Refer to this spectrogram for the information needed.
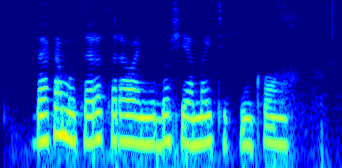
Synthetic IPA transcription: ðakamutaɾataɾawaɲiɓɔʃijamaitikiŋkʰɔŋɡɔ

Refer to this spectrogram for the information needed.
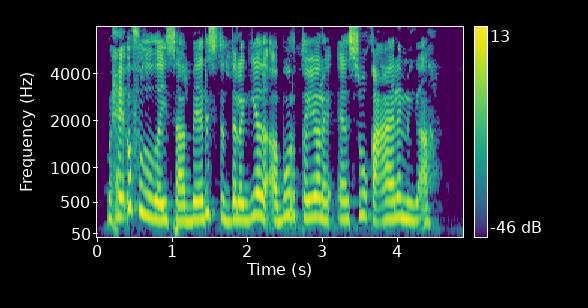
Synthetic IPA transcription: wɑħɑjʔʊfʊðʊðɛjsaːbɛːɾɪst̪ʰɐd̪ɐlɐɡjɐðɐ̰ʔɐβuːrt̪ʰɐjɔlɛʔɛːsuːqɐʕɑːlɐmɪɣɐʔɐh

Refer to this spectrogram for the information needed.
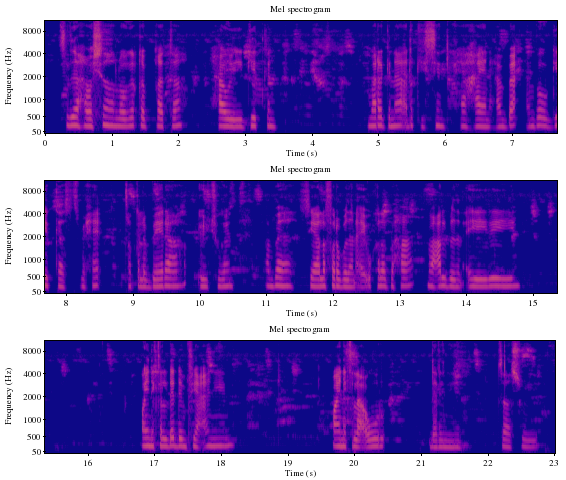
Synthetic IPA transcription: sɪðaːħɑwɐʃɐðɐlɔːɣɐqɛb̚qɑːt̪ʰaː | wɑħɑːwɛːjɛɡɛːd̪kʰɐn | mɐɾɐɡnɐrkʰɛsiːnħɛhaːjɛːnʕɑmbɐʕɑmbɐɔːɡɛːd̪̚kʰaːsbɛħɛ | ɔːkʰɐlɛbɛːɾɐɐʔɛjt͡ʃɔːɣaːn | ʕɑmbɐsɪjaːlɐfɐɾɐbɐðɐnɛ̰jʊkʰɐlɐbɑħaːnɔːʕɑlbɐðɐnʔɐjɛjlɛːjɪhiːn | wɛjnɐkʰɐlɐɖɐɖɐmfiːʕɑnjiːn | wɑjnɐkʰɐlɐ̰ʔɑ̰wuːr | d̪ɐɾɪnɪhiːn | saːswɛj

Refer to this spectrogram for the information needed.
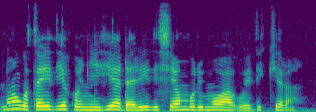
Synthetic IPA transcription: nɔɣotaiðiɛkoɲiːɦiadaɾiɾiɕjamoɾimɔwaɣoeðikeɾa̰

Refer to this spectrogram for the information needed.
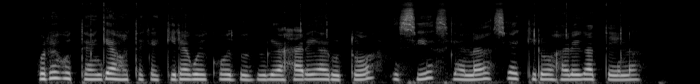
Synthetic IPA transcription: oɾeɣotɛŋɡeahotɛkɛkiɾaɣwekoðuðuɾeahaɾeaɾutwamesiesjanasjakiɾɔhaɾeɣatena

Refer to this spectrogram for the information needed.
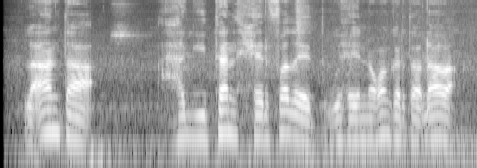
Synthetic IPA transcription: lɐ̰ʔaːnt̪ʰɐ | hɐɣiːt̪ʰɐnħɪrfɐðɛːd̪wɑħɑjnɔqɔŋkʰɐrt̪ʰaːɗaːβɐ̰

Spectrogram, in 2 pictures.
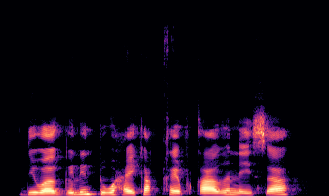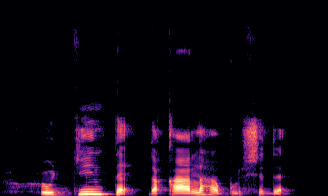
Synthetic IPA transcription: d̪ɪwaːɡɛlɪnt̪ʰʊwɑħɑjkʰɐqɛjbqɑːðɐnɛjsaː | ħʊd͡ʒint̪ʰɐɖɑqɑːlɐɦɐbʊlʃɐðɐ

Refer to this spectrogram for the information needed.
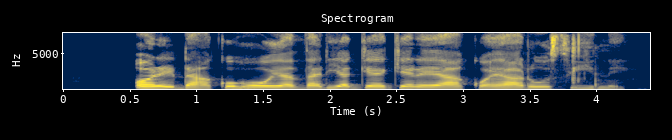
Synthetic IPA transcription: ɔɾedakoɦɔjaðaɾiaɡɛɡɛɾɛjakwajaɾosiːne

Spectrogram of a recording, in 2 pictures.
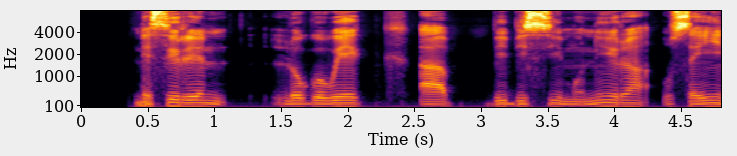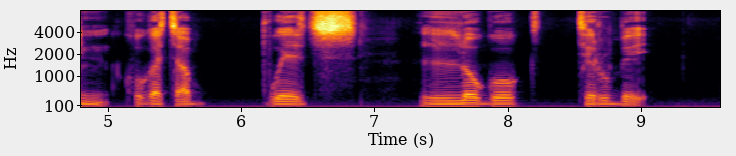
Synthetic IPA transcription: nesiɾenlɔɡɔwɛka̰bibisimuniɾa̰usainkʰɔɡat͡ʃa | bwɛt͡ʃ | lɔɡɔk | t͡ʃeɾubḛ

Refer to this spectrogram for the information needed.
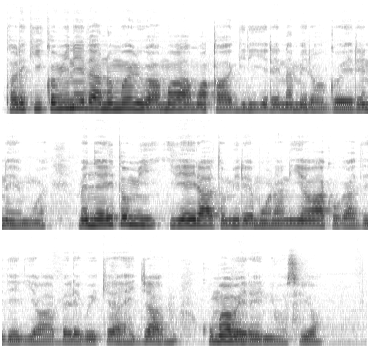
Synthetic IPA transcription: taɾekikomineðanomwɛɾiwamɔɣamwakawaɡiɾiɣeɾenameɾɔɡɔeɾenemwɛ | mɛɲɛetomiːɾeaiɾatomiɾemonaniɛwakoɣaðeɾeɾjawabɛɾɛɣwekeɾahed͡ʒabukumaweɾɛineosjɔ

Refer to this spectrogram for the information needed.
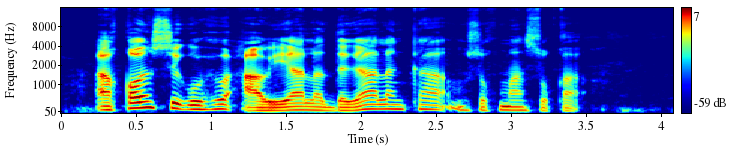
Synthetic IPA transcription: ʔɑqɔːnsɪɣʊwʊħuːʕɑ̰ːwɪjaːlɐd̪ɐɣaːlɐŋkʰɐmʊsʊqmaːnsʊqɑ̰

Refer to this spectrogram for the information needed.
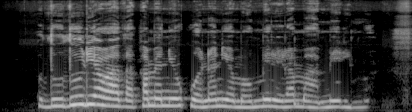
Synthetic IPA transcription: oðuðuɾiawaðakamɛneokuɔnaniamaumeɾeɾamaːmeɾimɔ

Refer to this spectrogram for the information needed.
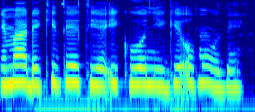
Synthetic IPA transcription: emadekiðetieʔikuoɲiɡeʔomoːðe

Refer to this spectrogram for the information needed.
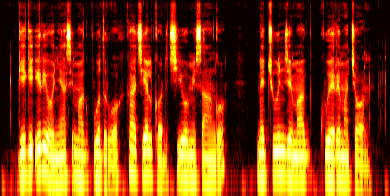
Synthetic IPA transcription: ɡɪɡɪʔɪɾɪoɲasɪ̰maɡpwod̪ɾwokːaːt͡ʃɪɛlkɔdt͡ʃiomɪsaŋɡɔ | nɛt͡ʃuɲd͡ʒemaɡkweɾemat͡ʃɔn

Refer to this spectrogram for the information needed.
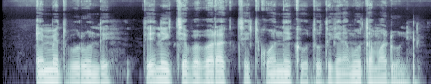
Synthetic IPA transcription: emet̪buɾundet̪enek̚t͡ʃeβaβaɾak̚t͡ʃet͡ʃkoɲekot̪ut̪ukinamut̪amadṵni

